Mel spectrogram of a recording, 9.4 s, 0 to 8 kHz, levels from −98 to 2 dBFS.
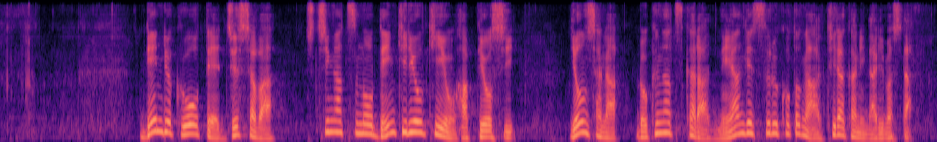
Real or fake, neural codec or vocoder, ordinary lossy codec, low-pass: fake; codec, 16 kHz, 4.8 kbps, FACodec; none; 7.2 kHz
